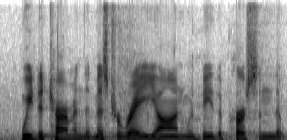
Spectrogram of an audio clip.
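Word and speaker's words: Jahn: The recommendation of the Criminal Division was that that would be Mr. Ray Yan. I believe the last name is spelled J-A-H-N, who had had extensive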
